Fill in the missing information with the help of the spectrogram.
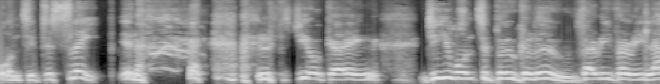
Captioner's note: laughs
